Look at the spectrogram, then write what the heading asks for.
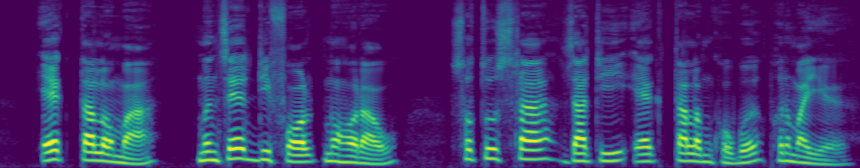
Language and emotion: Bodo, neutral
